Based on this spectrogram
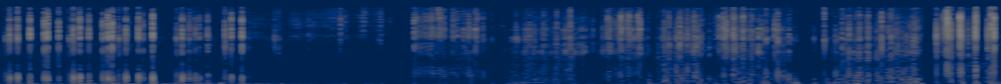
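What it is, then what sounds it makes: Faux leather embossed purse. Long acrylic nails tap and scratch along the embossed scales of a green croc-embossed faux leather zip purse. Quick, irregular clicky taps at the start and end frame a stretch of softer, continuous scratching in the middle, with a dry, bright texture and no ring.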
